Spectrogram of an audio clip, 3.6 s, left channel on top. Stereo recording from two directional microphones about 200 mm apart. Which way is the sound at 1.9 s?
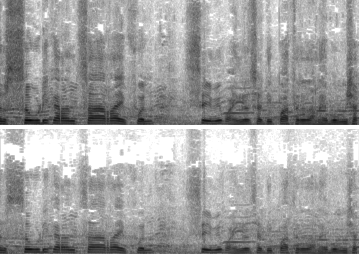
5° right (ahead or behind).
